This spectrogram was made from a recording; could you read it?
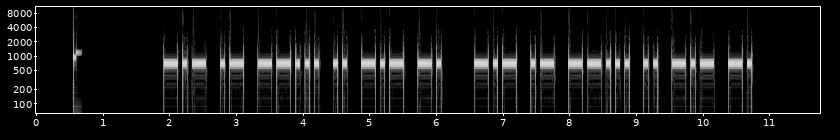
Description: Morse code, heard as a keyed tone, about 17 wpm, 700 Hz. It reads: KA7IKN KA7IKN
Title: USA Call Signs Repeated 2x 17wpm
